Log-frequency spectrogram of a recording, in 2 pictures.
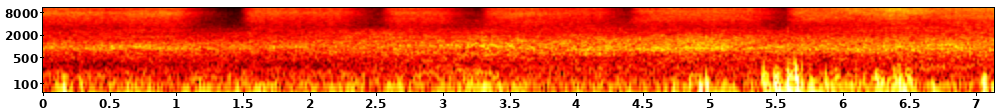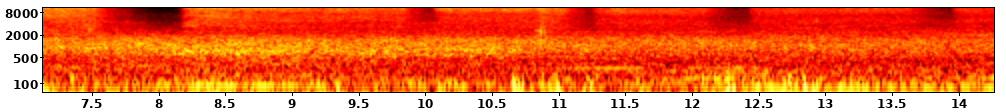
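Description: Steady outdoor background hiss with a low rumble underneath, and a few brief low bumps about five to six seconds in.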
